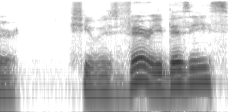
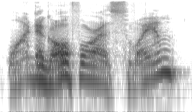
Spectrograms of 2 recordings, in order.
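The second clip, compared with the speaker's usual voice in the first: quacky, raised duck voice; 4 semitones higher than usual. Acted. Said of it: "called the duck".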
